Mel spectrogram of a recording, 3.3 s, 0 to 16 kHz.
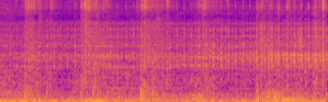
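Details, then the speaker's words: Toyota Hilux KUN26 diesel at idle (codes P0047, P2564, P2588, low power, no boost) with the donor module refitted: light quick chatter of the turbo actuator stepper motor operating normally, codes cleared to check if they return. "oh can you hear the chatter of the stepper motor already let's just clear these dtc's and see if they come back"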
